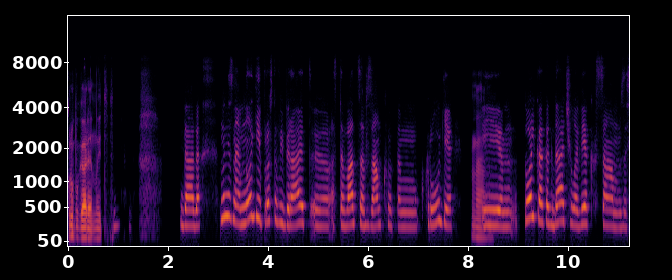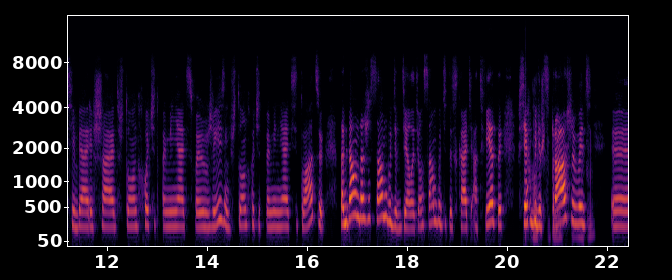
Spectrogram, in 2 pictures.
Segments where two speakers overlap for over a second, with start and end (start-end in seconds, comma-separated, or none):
20.4-21.7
